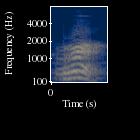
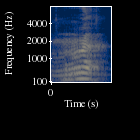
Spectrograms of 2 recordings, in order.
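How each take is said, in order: First: The r sound is not rolled. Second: The r sound is rolled with the tongue. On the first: The speaker calls it wrong. "it's not r" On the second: The speaker calls it right. "make sure you roll your tongue"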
